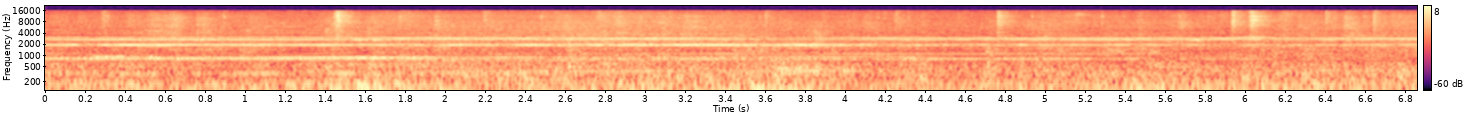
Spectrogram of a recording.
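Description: Commuter train running, heard from inside the car: a steady low rumble of wheels on track, with a constant high whine over it.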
